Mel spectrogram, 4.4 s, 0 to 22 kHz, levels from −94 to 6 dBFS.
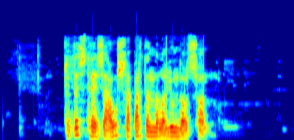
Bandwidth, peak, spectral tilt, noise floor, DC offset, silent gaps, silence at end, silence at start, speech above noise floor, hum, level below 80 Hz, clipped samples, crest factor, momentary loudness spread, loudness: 7.8 kHz; 0 dBFS; -5.5 dB/octave; -76 dBFS; under 0.1%; none; 1.3 s; 0.95 s; 62 dB; none; -52 dBFS; under 0.1%; 16 dB; 10 LU; -14 LUFS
